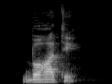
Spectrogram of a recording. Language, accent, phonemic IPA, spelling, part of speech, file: French, France, /bɔ.ʁa.te/, boraté, adjective, LL-Q150 (fra)-boraté.wav
- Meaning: borated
